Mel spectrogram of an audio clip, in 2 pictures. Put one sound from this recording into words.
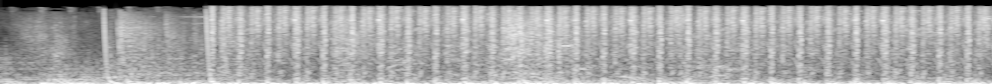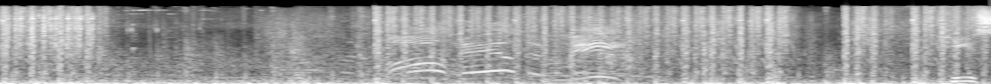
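Automatic gunfire rattles rapidly and steadily.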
